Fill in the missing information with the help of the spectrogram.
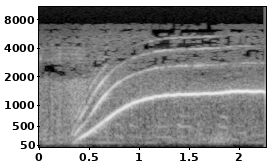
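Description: A handheld siren whistle on a chain, blown in a test run at only a fraction of its full loudness, winds up from a low growl to a steady high wail, sounding much like a police siren, loud with no voices over it.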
